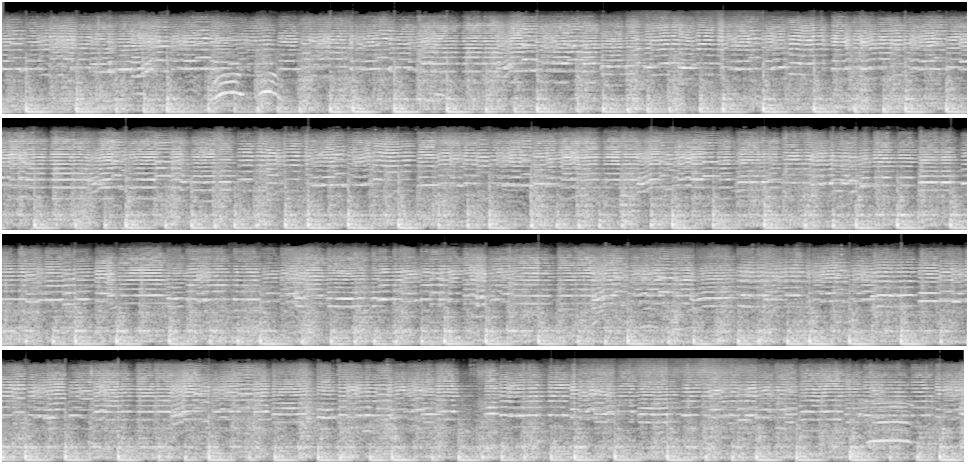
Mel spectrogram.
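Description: Loud, fast folk dance music led by a shrill, reedy, bagpipe-like wind instrument playing a busy running melody over a continuous low drone and a quick driving beat.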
